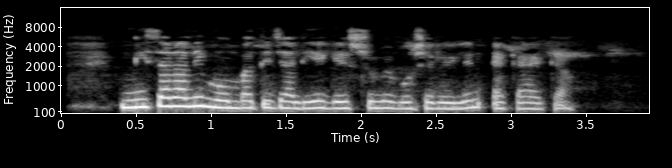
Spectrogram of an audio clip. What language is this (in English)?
Bangla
